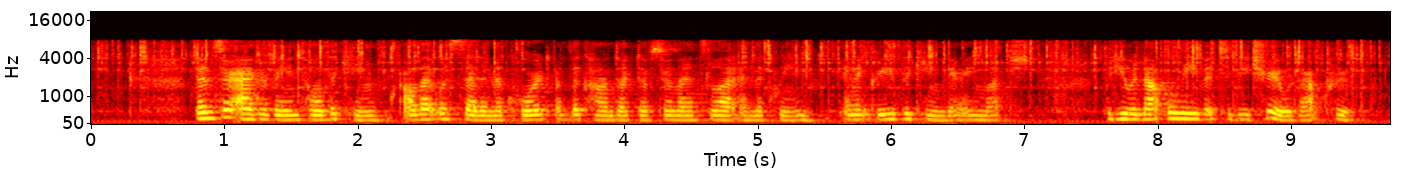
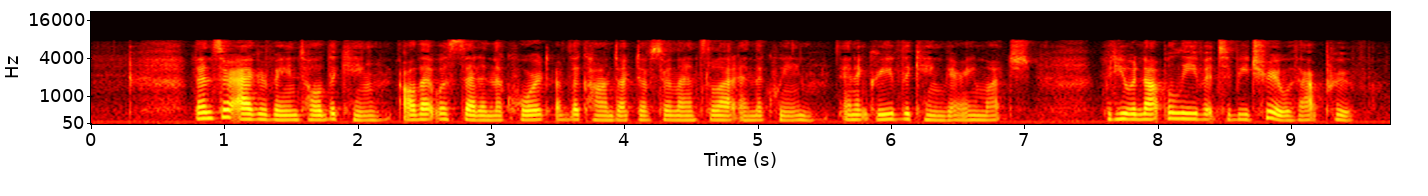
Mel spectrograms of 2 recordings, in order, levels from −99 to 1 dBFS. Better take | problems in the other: second | background sound (Liquid); 13 dB below the speech // room echo; dies away in 0.7 s

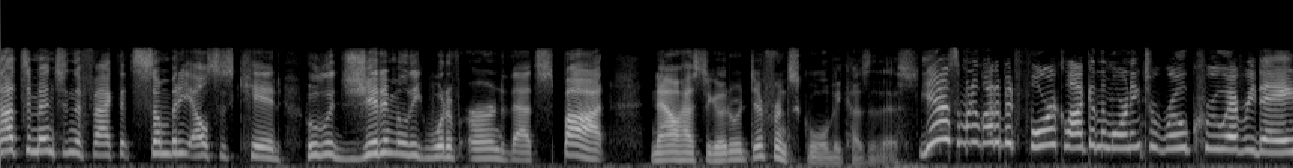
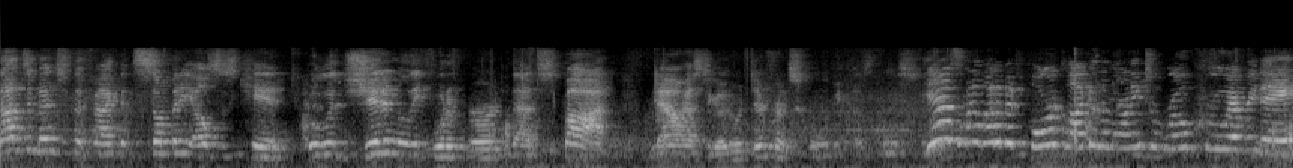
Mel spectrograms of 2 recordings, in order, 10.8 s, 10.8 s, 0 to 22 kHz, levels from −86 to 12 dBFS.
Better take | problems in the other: first | noise reduction (neural separator model SepFormer DNS4)

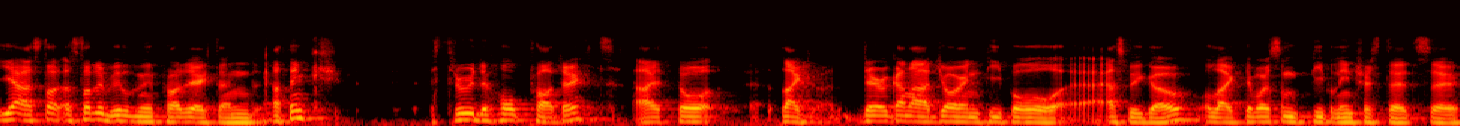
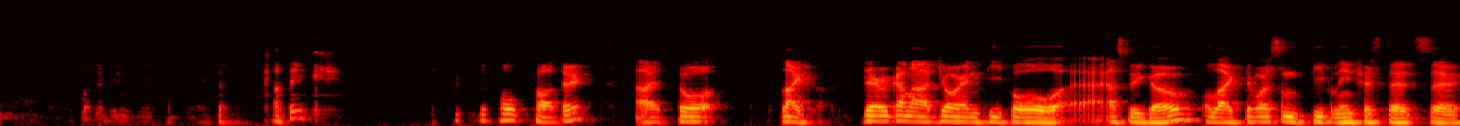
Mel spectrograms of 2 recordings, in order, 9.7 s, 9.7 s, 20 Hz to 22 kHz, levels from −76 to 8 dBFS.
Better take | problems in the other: first | noise reduction (neural mask model DeepFilterNet 3)

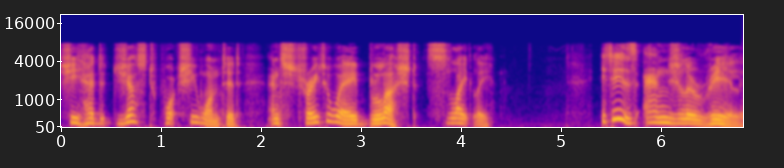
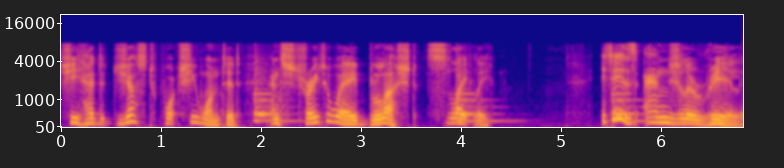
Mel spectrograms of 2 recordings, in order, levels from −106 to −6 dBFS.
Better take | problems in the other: first | background sound (Bowed string instrument); 9 dB below the speech

